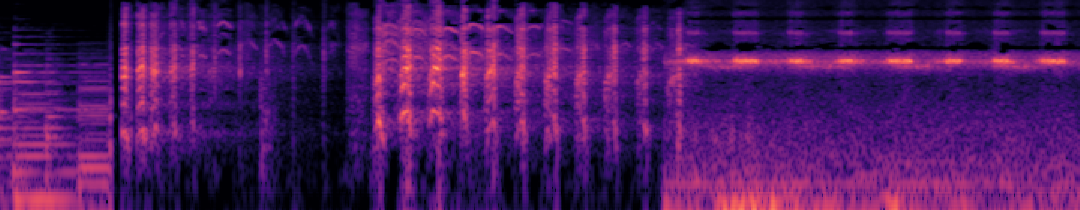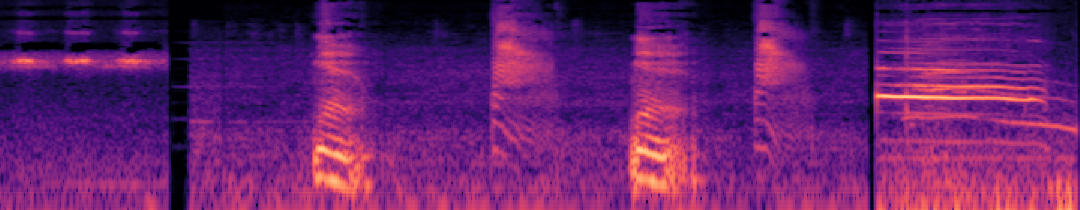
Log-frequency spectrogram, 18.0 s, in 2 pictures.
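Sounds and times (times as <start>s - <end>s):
high-pitched giggling: 1.1s - 5.8s
cricket-like chirping: 5.6s - 10.5s.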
